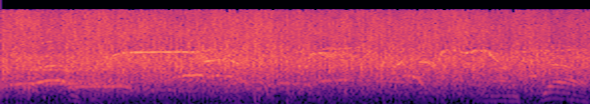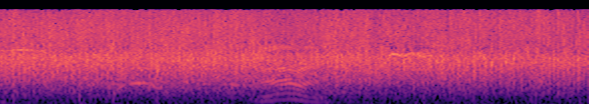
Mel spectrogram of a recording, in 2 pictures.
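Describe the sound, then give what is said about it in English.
Steady, loud audience applause at a Live at Gotham comedy show with comedian Ralphie May fills the whole stretch, a dense wash of clapping with a few voices rising and whooping faintly through it. “Couple people not applauding.”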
